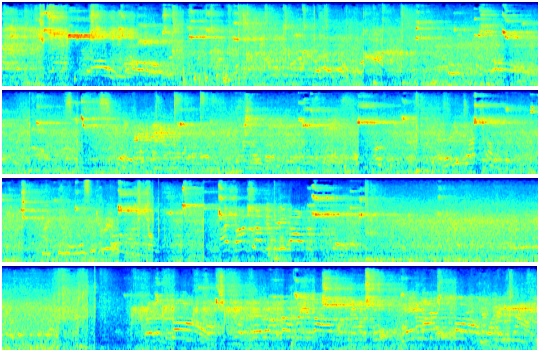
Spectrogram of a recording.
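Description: Basketball bouncing and players moving on a hardwood gym floor, with overlapping indistinct voices of players and spectators echoing in the large hall.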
